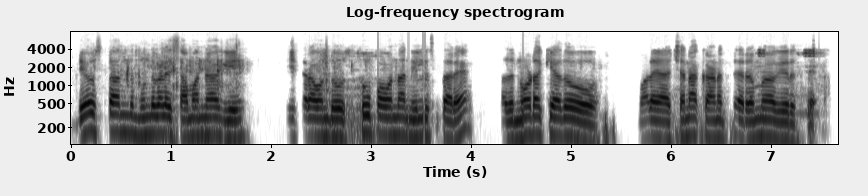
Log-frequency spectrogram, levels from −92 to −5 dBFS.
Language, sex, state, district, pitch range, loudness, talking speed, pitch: Kannada, male, Karnataka, Chamarajanagar, 135-150 Hz, -15 LUFS, 115 wpm, 140 Hz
